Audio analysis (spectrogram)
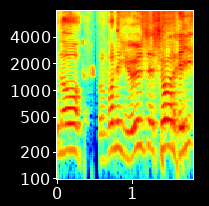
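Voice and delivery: high, loud, hammed-up pleading; mock reassuring shout. Bus lads bluffing Celtic fans, high mock-pleading shout. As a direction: shout it like you're bluffing your way out.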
